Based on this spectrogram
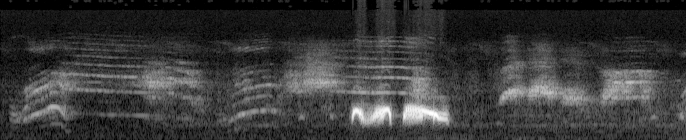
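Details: Spotted dove used as a decoy, cooing hard: a pair of loud, deep, wavering coo phrases in the middle, with quieter whistled and chattering calls from other birds before and after.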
